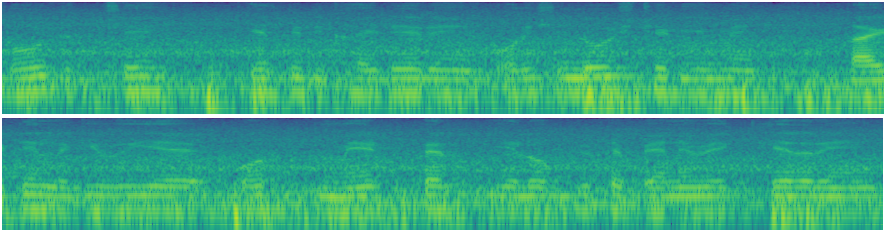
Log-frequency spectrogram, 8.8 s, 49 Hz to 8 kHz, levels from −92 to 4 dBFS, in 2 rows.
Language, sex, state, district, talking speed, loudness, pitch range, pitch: Hindi, male, Rajasthan, Bikaner, 185 wpm, -20 LUFS, 115-125 Hz, 120 Hz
